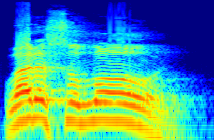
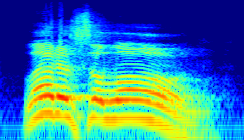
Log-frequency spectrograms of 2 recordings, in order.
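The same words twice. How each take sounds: First: High, loud cry of a demon; a spirit shrieking to be left alone; screaming demon. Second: High, loud, strange demon cry. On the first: Man with unclean spirit crying out at Jesus, loud high cry. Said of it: "He screamed out". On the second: Demon in a churchgoer crying out at Jesus, high eerie cry. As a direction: shriek it like something unclean inside. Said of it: "crying out". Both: A narrator's reading.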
